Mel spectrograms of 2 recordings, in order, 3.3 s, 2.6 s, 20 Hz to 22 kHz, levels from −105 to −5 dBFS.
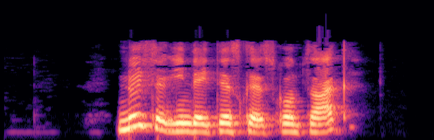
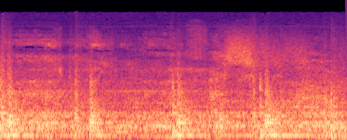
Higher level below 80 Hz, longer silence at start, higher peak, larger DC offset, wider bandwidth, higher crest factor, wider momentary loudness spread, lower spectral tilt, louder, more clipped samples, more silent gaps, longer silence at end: second, -60 dBFS vs -34 dBFS; first, 0.9 s vs 0 s; about the same, 0 dBFS vs 0 dBFS; neither; second, 7.6 kHz vs 12 kHz; about the same, 14 dB vs 12 dB; about the same, 5 LU vs 3 LU; about the same, -6 dB/octave vs -6 dB/octave; about the same, -13 LUFS vs -15 LUFS; neither; neither; first, 0.7 s vs 0 s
